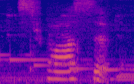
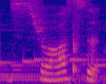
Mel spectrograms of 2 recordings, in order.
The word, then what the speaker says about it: Straße: අපි example එකක් විදිහට ගත්තොත් මෙතන තියෙනවා මේක අපි කොහොමද pronunciation වෙන්නේ කියලා. මේක Fußball. Fußball. Yani football. මේක Straße. Straße.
